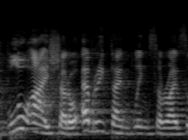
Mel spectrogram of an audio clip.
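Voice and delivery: usual speaking voice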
